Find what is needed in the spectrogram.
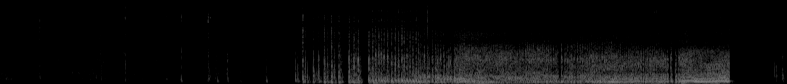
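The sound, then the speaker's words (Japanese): A long zipper on a full-body mascot costume being pulled, with a few soft clicks and rustles first, then a steady grainy rasp lasting about four seconds that stops abruptly. “ベルトの音とセットになった感じが好きです。ファスナーの音は。”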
